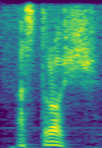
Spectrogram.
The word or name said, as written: A strosc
